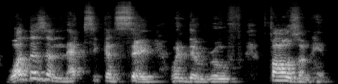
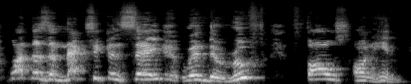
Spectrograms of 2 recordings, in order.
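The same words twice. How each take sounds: First: Said in the usual way. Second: Slow riddle. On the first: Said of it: "back to my question". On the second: Shown as a demonstration. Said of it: "Whoever can guess that one".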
